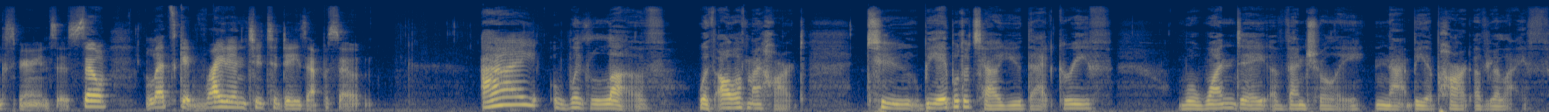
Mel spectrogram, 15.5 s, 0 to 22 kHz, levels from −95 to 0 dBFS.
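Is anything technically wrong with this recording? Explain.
No, the speech signal comes through without any audible technical fault, with nothing in it that departs from the level, continuity or frequency content a listener would expect.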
